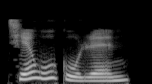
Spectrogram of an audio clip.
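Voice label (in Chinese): "前无古人", Mandarin Chinese; hsk; chinese-flashcards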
